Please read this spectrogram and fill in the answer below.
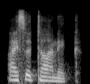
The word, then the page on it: isotonic: Indian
